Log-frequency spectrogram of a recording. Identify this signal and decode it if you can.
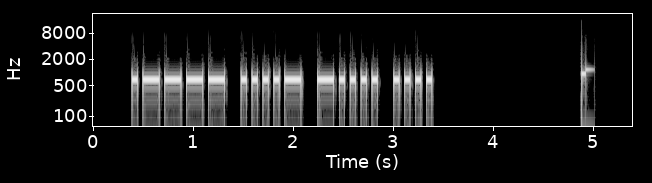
Morse code, heard as a keyed tone, about 23 wpm, 700 Hz. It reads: 146H
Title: Four Challenging Letter-Number Combinations 22wpm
